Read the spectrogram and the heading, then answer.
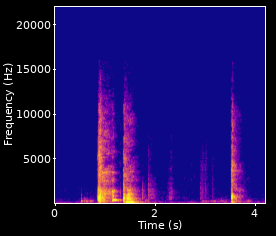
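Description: Coughing and throat clearing from a tickle in the throat: a few sharp, harsh coughs, with softer rasping throat-clearing sounds between them. No speech.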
